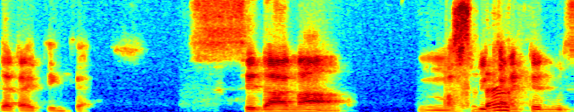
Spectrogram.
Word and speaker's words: Sedana: pronounce my name correctly, perfectly, Sedana. In Thank America, you so much. many people call me Sedena instead of Sedana, but you pronounce it correctly.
